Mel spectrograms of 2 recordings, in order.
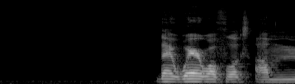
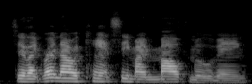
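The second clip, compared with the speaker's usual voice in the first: ordinary talk, nothing marked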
